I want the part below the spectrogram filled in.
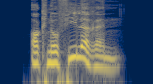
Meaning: inflection of oknophil: 1. strong genitive masculine/neuter singular comparative degree 2. weak/mixed genitive/dative all-gender singular comparative degree
- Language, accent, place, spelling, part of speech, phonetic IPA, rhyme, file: German, Germany, Berlin, oknophileren, adjective, [ɔknoˈfiːləʁən], -iːləʁən, De-oknophileren.ogg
